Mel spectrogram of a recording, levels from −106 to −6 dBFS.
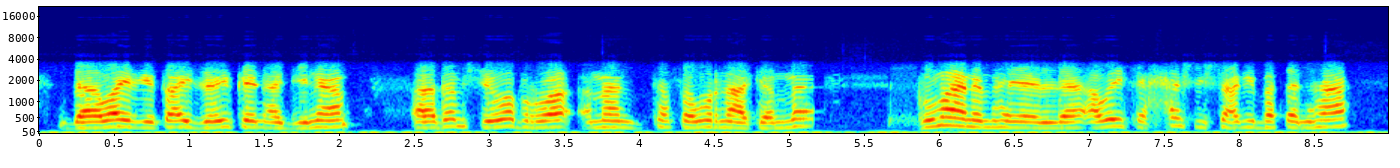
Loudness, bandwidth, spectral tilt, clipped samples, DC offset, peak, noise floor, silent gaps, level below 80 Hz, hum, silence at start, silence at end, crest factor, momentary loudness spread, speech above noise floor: -26 LUFS; 3.8 kHz; -8.5 dB/octave; under 0.1%; under 0.1%; -6 dBFS; -47 dBFS; none; -62 dBFS; none; 0.1 s; 0.1 s; 20 dB; 10 LU; 21 dB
